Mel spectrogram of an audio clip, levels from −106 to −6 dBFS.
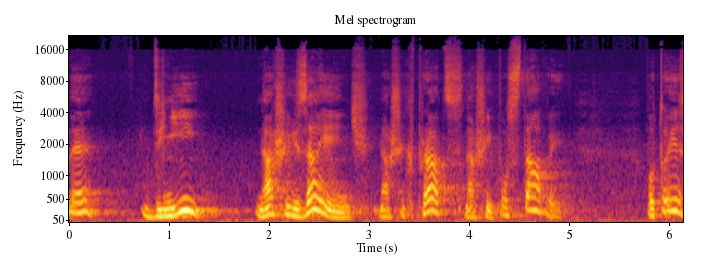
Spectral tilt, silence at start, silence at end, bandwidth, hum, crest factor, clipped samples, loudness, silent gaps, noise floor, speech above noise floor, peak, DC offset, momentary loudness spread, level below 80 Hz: -7.5 dB/octave; 0 s; 0 s; 16.5 kHz; none; 18 dB; under 0.1%; -19 LUFS; none; -48 dBFS; 30 dB; -2 dBFS; under 0.1%; 17 LU; -50 dBFS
